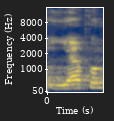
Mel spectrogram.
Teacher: इय्याकुम या मद्दा है, अलिफ मद्दा है, एक अलिफ के बराबर खींचेंगे। कुम के मीम में इज़हार शफ़वी हो रहा है, इसे जल्द पढ़ना है।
